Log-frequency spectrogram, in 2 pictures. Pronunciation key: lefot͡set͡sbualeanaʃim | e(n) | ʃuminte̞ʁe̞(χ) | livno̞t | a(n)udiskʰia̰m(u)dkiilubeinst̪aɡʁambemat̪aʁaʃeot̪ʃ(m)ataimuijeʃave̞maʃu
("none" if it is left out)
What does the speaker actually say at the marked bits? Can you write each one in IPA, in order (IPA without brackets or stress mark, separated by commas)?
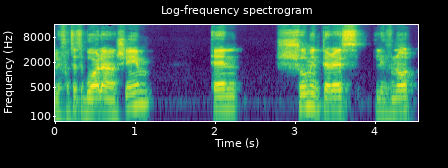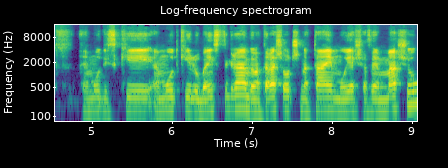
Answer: n, s, m, u, n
